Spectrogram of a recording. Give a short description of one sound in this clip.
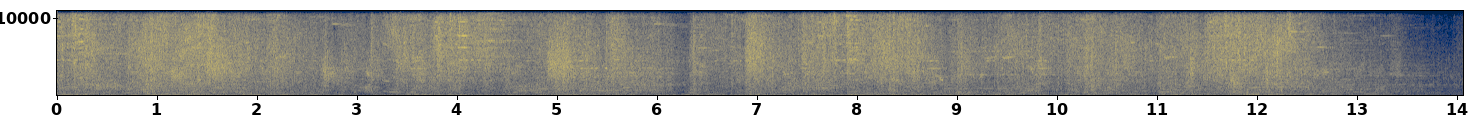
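Video game spells crackle and boom during a battle.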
